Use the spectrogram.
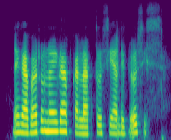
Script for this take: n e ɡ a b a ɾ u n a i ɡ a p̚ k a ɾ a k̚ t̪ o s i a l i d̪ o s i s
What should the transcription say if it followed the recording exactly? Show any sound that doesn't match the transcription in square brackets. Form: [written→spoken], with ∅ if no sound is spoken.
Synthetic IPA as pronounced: n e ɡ a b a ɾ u n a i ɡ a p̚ k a [ɾ→l] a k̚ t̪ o s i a l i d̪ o s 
